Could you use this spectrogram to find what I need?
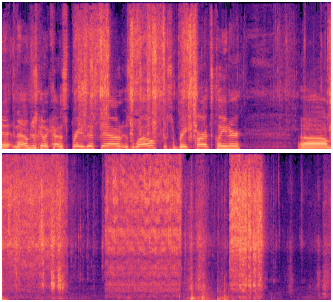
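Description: A spray can hisses in short bursts.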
